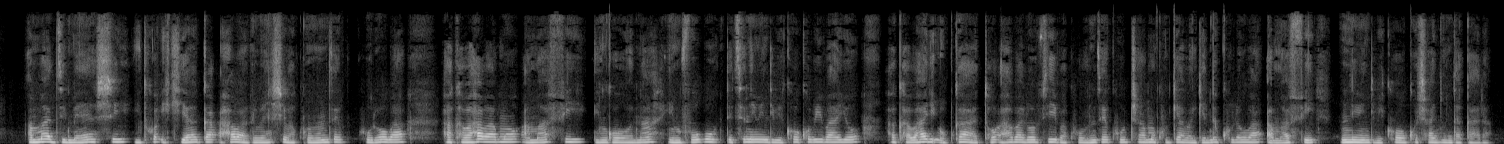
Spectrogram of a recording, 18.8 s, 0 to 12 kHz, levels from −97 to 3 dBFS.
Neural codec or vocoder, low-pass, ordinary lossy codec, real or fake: none; 10.8 kHz; AAC, 48 kbps; real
